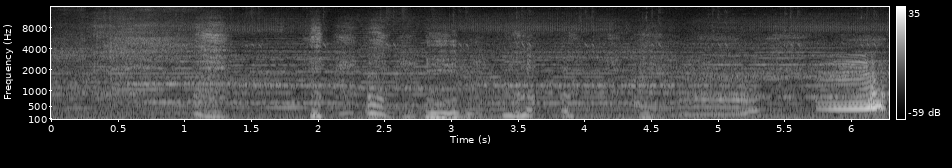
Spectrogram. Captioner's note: melodic orchestral music; creature groaning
